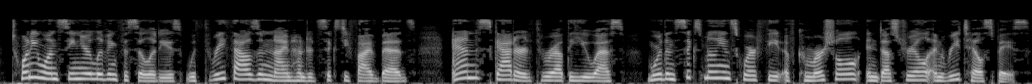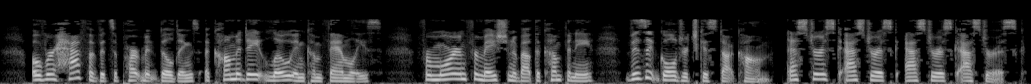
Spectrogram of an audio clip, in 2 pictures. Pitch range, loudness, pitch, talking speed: 170-235 Hz, -19 LUFS, 190 Hz, 130 wpm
